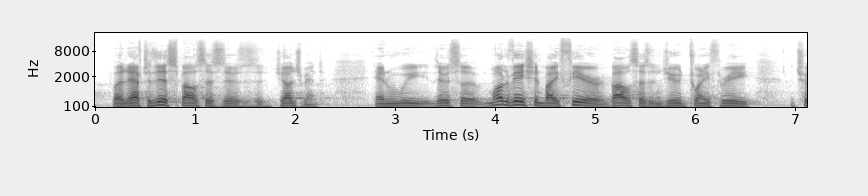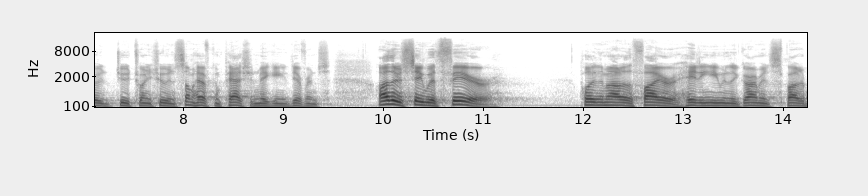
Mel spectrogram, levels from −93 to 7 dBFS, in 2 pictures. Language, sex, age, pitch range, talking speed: English, male, 60-79, 115-140 Hz, 190 wpm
